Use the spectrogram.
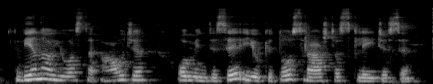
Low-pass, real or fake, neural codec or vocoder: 14.4 kHz; real; none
